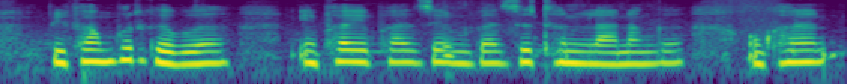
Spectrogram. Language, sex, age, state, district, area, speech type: Bodo, female, 18-30, Assam, Baksa, rural, spontaneous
